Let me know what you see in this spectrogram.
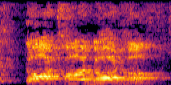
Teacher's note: পশ্চাৎ দন্তমূল এবং জিহ্বার ডগা সংস্পর্শে যে ধ্বনিগুলো উচ্চারিত হয় তাকে মূর্ধন্য ধ্বনি বলে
